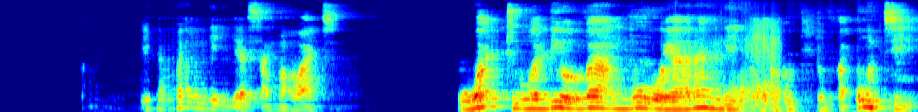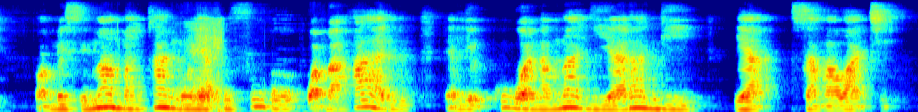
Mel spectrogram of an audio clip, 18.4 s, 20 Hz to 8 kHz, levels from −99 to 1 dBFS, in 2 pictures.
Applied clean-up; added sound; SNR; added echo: neural mask model DeepFilterNet 3.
